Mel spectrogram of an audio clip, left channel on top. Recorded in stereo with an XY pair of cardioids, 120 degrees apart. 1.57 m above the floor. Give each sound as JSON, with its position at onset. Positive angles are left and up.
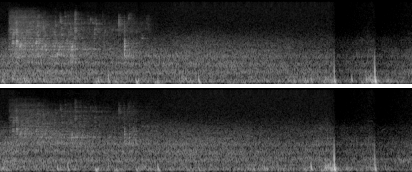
{"t": 0.1, "sound": "a running tap", "azimuth_deg": 55, "distance_m": 3.0}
